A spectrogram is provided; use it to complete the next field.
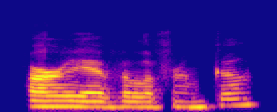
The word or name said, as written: Aria Villafranca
